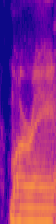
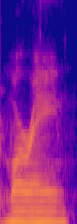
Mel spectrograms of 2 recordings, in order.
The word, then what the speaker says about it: Moiraine: Moiraine or Moiraine.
